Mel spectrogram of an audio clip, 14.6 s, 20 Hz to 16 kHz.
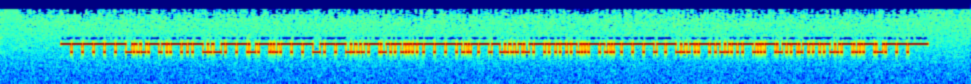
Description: RTTY (45.45 baud, 850 Hz shift), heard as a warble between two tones, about 2100 Hz centre. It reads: CQ TEST LZ4UXV LZ4UXV CQ QRZ? DE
